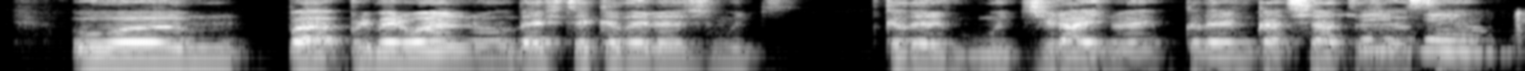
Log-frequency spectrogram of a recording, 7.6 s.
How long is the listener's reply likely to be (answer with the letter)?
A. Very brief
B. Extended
B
